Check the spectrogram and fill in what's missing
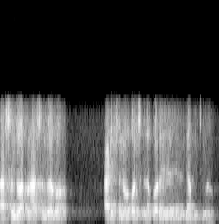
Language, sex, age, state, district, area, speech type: Odia, male, 18-30, Odisha, Khordha, rural, conversation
